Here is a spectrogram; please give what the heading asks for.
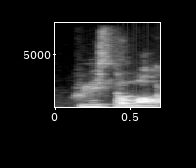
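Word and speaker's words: Cristóbal: Cristobal. Cristobal. Cristobal. Oh yeah, like Crisco. Yeah, Cristo. Yeah, Monte Cristo. Cristo. Cristobal. Cristobal. That's how they pronounce it.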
